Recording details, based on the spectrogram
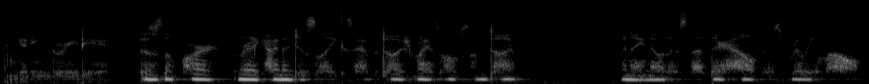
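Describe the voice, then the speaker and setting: A woman whispers her way through casual video game commentary in ASMR style. Her voice is breathy and fairly high, and she keeps a gentle, unhurried flow. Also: completely flat delivery.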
